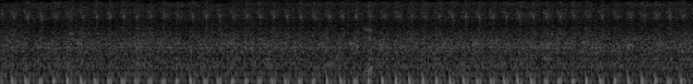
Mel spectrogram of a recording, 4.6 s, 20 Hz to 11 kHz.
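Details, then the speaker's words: Honda Wave 110i that started hard and stalled on acceleration, after replacing the worn spark plug cap: starts first try, accelerates without stumbling, even putter about 220 pulses a minute, normal idle. "สตาร์ทครั้งเดียวติดเลยเร่งไม่มีสะดุจเครื่องยนต์กลับมาเป็นปรกติ"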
